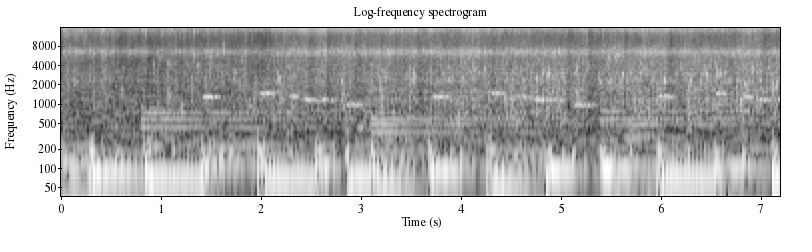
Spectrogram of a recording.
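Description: Sliced onion and garlic sizzling in hot oil with dried red chillies, a steady frying hiss, with background music playing.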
